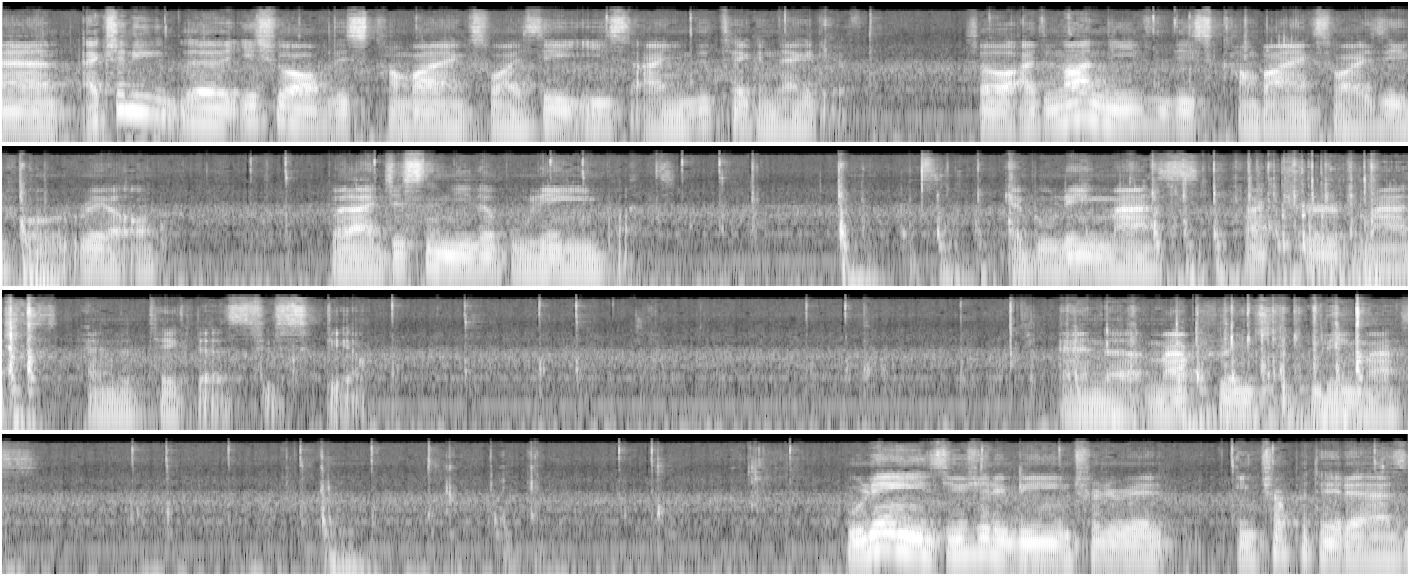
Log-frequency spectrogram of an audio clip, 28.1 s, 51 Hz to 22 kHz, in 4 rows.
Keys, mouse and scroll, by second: 7.0 n, 10.7 click, 11.1 n, 15.9-18.8 drag, 18.8-23.4 middle drag, 23.4 shift+right click, 23.5 g, 26.4 click, 27.4-28.1 right drag.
